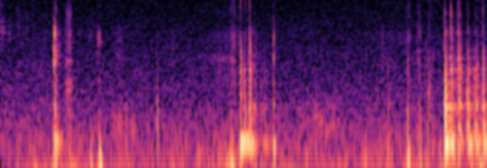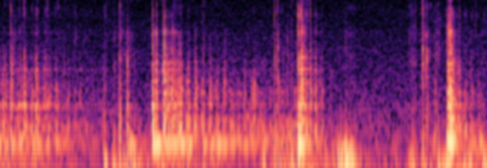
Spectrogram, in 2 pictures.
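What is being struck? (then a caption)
Bar of soap cut by a metal blade. A utility knife blade shaves thin curls from the surface of a solid, rectangular, light green "COCO SOAP" coconut soap bar held in hand. Crisp, dry scraping and cutting strokes come in quick bursts. Some are short ticks and others are longer rasping passes with a faint low hum, all set against a quiet background.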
